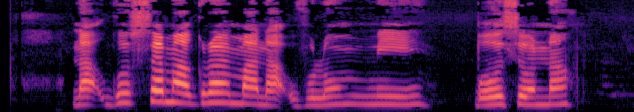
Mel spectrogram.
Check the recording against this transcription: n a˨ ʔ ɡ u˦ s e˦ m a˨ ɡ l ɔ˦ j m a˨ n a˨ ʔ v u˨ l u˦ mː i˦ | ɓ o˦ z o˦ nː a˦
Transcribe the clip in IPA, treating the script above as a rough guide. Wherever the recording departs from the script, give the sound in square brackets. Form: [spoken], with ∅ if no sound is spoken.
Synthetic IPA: n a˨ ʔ ɡ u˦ s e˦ m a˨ ɡ [ɾ] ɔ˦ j m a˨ n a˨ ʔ v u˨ l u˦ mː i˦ | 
